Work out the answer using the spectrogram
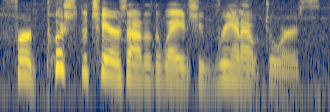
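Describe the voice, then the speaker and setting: Outdoors in the countryside, a storyteller with a mid-range voice reads a children's book at a moderate pace, expressively slipping in her own explanations. A faint hiss or hum sits under the recording.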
